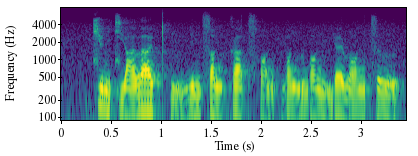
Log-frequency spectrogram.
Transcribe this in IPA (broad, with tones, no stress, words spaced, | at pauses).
t͡ɕy˥˩nt͡ɕjä˧˥la˥ɪ̯t̪ʰḭ˨˩ mi˥nsɑ˥˧ŋ kä˥˩t͡sʰɑ̰˨˩ŋxwɑ˥˧ŋ ɻwɑ˥˩ŋmjɛ˥ɻɑ˥ŋt͡sɹ̩˥˩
